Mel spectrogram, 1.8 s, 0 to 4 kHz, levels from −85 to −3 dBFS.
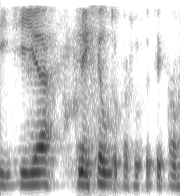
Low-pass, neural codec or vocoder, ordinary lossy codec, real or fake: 3.6 kHz; codec, 16 kHz, 4 kbps, X-Codec, HuBERT features, trained on LibriSpeech; AAC, 16 kbps; fake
